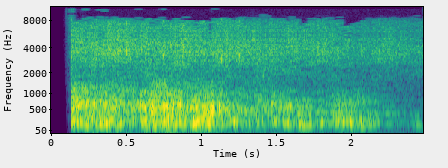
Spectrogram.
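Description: Low, uneven rumble like thunder over a steady rain-like hiss, starting suddenly just after the start: a thunderstorm sound effect opening the intro.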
